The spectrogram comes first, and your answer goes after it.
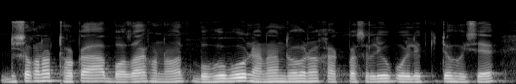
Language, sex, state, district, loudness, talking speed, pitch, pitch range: Assamese, male, Assam, Sonitpur, -15 LUFS, 105 wpm, 135 Hz, 130-140 Hz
